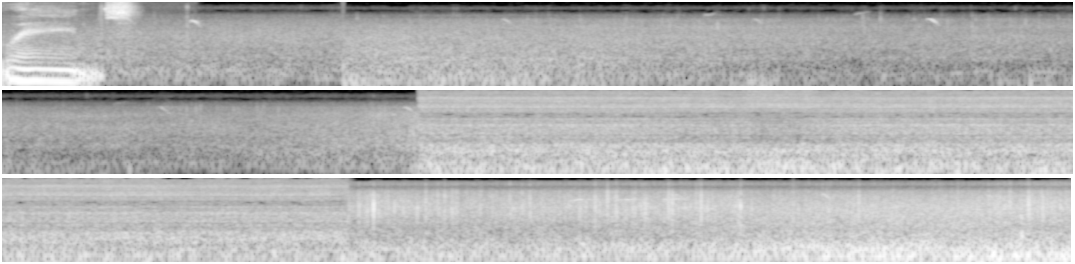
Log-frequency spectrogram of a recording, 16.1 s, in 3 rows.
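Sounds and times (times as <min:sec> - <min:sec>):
steady rushing noise: 0:07.4 - 0:16.0
rain pattering on a tent: 0:12.4 - 0:16.0.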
